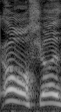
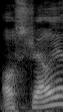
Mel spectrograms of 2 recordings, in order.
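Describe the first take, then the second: First: High, loud exclamation; mock delighted recognition. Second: Rising tune on "Australia"; tentative question. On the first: Retelling guessing a customer's accent, loud exclaimed guess. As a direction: blurt out the guess brightly and loudly. Retold wrong guess at work. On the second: Retold or imitated. Guessing a customer's country, tentative rising "Australia". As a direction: say "Australia" as an unsure guess, lifting at the end.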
